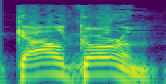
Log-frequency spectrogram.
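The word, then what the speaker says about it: Galgorm: Okay, Galgorum, is that the pronunciation? – Yeah, that's right. It's just outside Belfast.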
